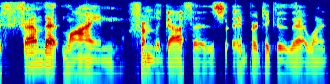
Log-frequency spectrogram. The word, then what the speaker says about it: Gathas: and and so the book is called The Sacred Gathas, right? Am I Hmm. saying it right? Of Zarathustra. How do you say, could you say it? Oh, no worries, no worries. So it's the sacred Gathas of Zarathustra and the old Avestan canon.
